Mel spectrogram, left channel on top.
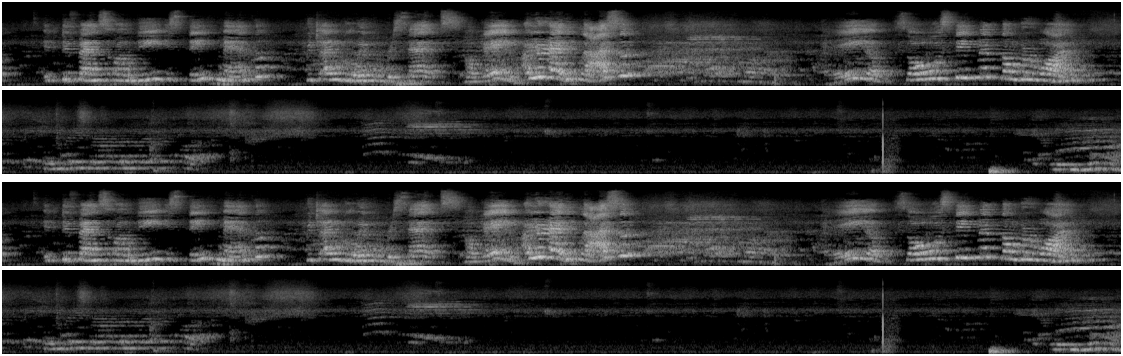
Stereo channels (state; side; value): identical; both; correlation 1.00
